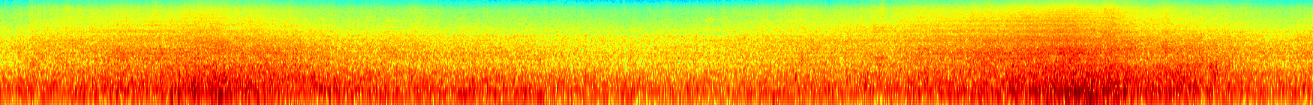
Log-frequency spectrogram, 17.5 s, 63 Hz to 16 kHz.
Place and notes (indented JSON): {
  "title": "Balmoral Beach - Balmoral Beach at Night",
  "date": "2014-11-01 21:30:00",
  "latitude": "-33.83",
  "longitude": "151.25",
  "altitude": "4",
  "timezone": "Australia/Sydney"
}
